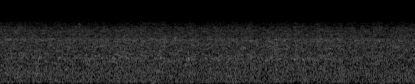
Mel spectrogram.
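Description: Steady rain, an even hiss with nothing else standing out.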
